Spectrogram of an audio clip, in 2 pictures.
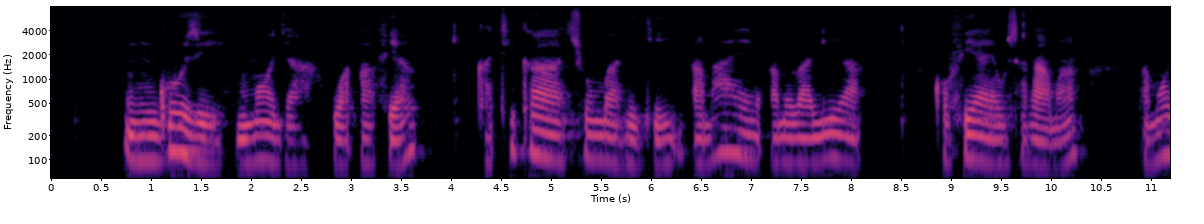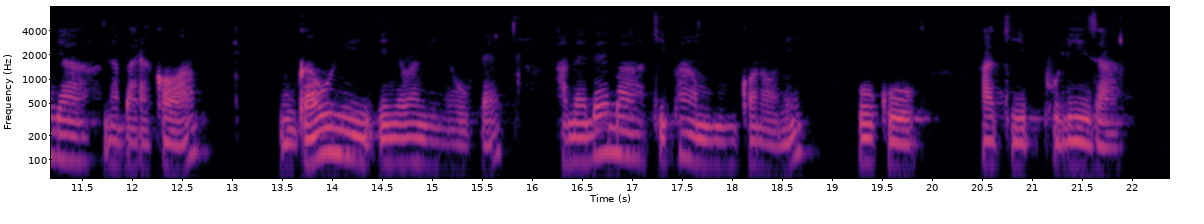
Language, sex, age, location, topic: Swahili, male, 18-24, Kisii, health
